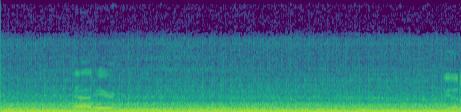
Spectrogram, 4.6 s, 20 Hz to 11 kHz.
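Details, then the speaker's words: Refurbished Massey Ferguson F40 tractor on a night shakedown after repairs, driving in gear through grass with the PTO switched off: a steady, low, even engine rumble with no knocks or misses. Normal, clean running. "Got to love the sound of a good old engine rattling up like that."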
